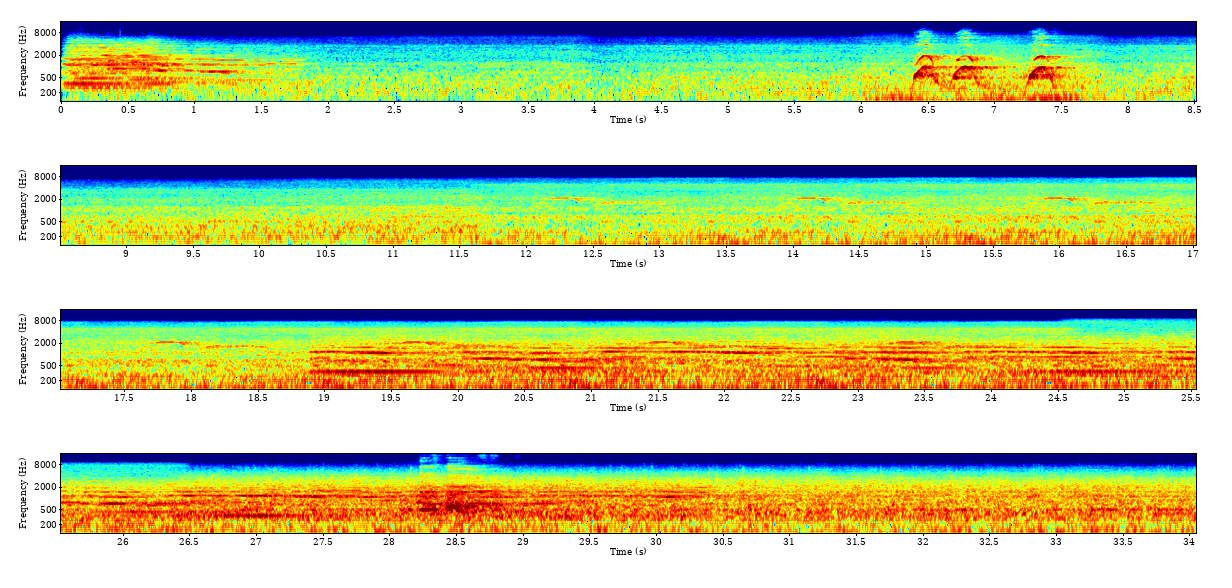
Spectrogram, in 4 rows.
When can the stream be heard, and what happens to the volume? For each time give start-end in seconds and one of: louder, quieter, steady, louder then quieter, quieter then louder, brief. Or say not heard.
0.0-34.0 louder.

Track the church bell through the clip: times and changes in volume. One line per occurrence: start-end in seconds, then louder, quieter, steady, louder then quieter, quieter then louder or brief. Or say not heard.
0.0-1.9 brief
18.9-30.4 steady.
